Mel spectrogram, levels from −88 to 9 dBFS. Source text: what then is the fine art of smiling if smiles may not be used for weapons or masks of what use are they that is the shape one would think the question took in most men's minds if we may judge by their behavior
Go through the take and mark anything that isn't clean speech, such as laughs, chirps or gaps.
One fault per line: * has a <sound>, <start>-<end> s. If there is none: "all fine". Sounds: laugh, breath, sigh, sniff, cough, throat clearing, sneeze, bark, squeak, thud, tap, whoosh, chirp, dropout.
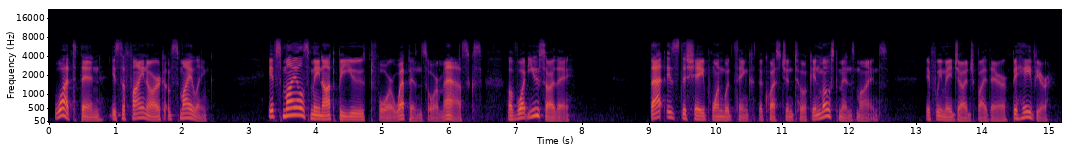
* has a dropout, 4.7-4.8 s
